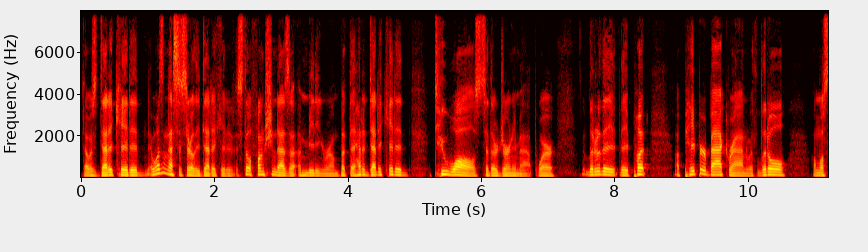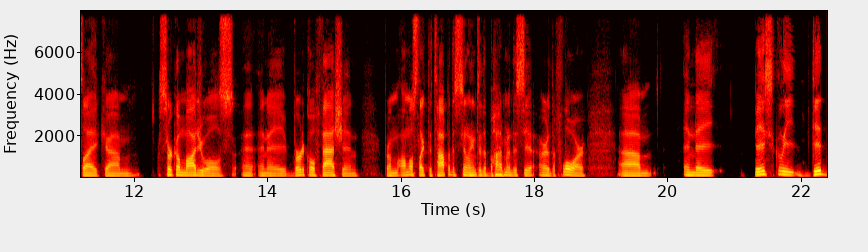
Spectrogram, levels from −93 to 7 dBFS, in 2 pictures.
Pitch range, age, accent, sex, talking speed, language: 105-125 Hz, 30-49, American, male, 175 wpm, English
